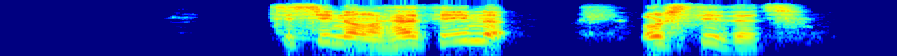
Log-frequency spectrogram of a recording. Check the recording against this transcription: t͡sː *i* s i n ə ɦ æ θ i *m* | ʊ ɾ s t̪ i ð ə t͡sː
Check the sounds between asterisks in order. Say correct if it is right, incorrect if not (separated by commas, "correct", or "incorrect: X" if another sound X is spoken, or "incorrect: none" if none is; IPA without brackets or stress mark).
correct, incorrect: n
